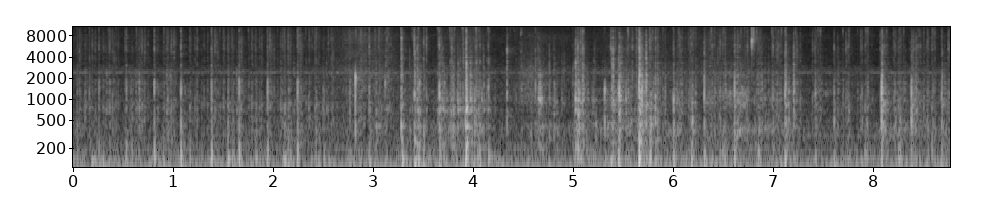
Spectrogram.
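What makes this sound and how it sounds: Long nails tap and scratch the front and back of a closed, hollow, hand-sized plastic DVD case with a printed paper cover, a Scott Pilgrim collector's edition. Quick, dry clicks and crinkly scraping patter on steadily over a low, constant hum, with a few sharper, louder taps standing out.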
